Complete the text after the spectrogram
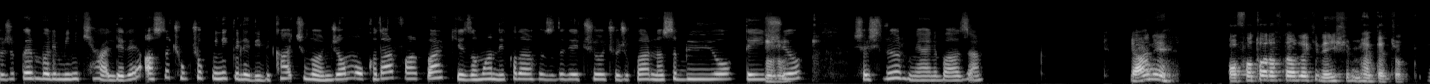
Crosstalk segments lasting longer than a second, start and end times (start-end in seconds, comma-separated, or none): none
